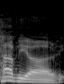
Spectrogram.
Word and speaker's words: Javier: It's Javier. It rhymes with caviar.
